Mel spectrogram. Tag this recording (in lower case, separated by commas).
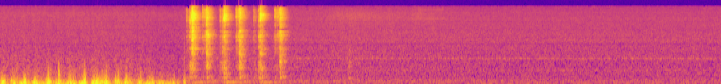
silence, inside a small room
